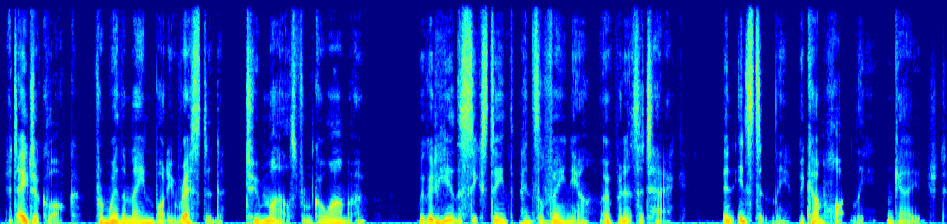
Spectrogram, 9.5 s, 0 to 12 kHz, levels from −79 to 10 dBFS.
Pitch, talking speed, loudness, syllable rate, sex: 125 Hz, 170 wpm, -23 LUFS, 5.9 syllables/s, male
